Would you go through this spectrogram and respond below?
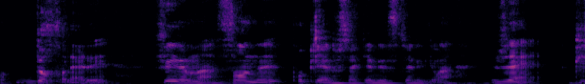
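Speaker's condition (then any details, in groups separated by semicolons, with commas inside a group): Cerebral palsy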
